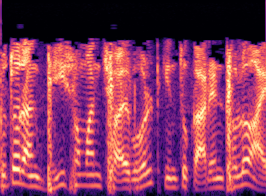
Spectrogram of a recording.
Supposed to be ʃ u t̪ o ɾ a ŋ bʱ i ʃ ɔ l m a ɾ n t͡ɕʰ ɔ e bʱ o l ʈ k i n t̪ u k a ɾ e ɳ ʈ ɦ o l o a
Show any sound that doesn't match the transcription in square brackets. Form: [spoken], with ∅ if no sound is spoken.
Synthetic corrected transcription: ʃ u t̪ o ɾ a ŋ bʱ i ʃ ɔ [∅] m a [∅] n t͡ɕʰ ɔ e bʱ o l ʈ k i n t̪ u k a ɾ e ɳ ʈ ɦ o l o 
